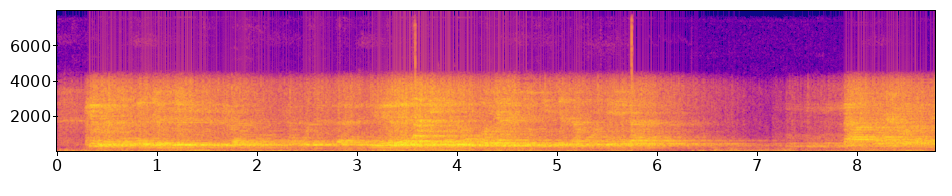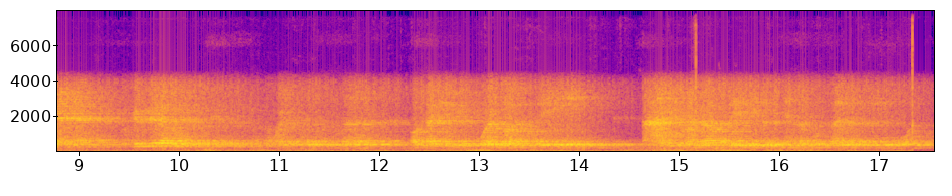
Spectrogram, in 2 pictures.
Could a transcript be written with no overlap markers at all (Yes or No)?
Yes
